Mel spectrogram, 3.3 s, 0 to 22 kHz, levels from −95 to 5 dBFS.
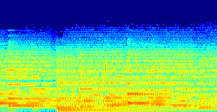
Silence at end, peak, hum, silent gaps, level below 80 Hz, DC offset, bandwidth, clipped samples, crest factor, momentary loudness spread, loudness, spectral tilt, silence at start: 0 s; -6 dBFS; none; none; -36 dBFS; under 0.1%; 7.8 kHz; under 0.1%; 12 dB; 3 LU; -19 LUFS; -7.5 dB/octave; 0 s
